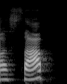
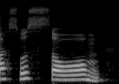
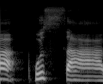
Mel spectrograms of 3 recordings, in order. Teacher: ตัวที่เปลี่ยนเสียงเป็นซโซ่เท่านั้นที่เป็นควบไม่แท้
